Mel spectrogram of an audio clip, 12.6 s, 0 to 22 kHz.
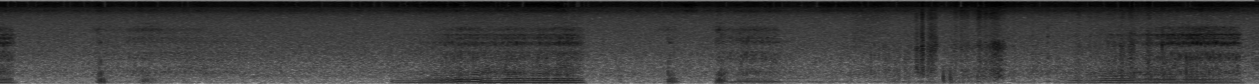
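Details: A 5-month-old Cane Corso puppy asleep after a hard day, giving two long, low rumbling snores separated by quiet breathing and small sniffs in a quiet room; snoring.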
